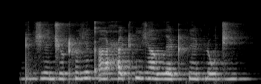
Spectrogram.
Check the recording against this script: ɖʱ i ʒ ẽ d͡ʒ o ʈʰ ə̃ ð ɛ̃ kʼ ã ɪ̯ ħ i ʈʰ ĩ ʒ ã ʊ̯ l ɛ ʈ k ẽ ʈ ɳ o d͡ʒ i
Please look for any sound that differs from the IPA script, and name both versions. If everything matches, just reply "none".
ð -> ʒ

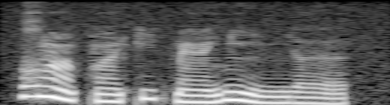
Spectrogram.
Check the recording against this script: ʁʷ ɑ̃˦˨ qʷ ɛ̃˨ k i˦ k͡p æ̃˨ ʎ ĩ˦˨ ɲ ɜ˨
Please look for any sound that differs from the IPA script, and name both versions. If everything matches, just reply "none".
none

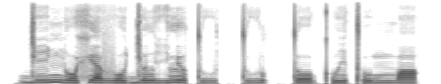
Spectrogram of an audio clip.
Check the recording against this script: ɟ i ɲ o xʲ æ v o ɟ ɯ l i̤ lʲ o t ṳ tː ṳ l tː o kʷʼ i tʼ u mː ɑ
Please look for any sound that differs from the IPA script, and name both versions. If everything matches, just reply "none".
none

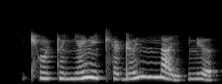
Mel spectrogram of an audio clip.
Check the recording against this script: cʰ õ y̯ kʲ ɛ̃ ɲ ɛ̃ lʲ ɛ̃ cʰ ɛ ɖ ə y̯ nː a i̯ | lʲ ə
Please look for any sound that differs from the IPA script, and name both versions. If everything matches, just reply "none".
kʲ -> t̪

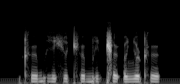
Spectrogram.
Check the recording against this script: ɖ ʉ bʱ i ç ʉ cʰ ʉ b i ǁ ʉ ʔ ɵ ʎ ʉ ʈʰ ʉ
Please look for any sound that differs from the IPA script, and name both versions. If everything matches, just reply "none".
ɖ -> ʈʰ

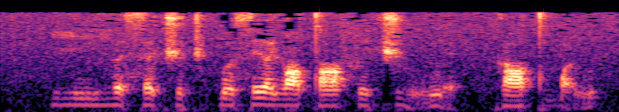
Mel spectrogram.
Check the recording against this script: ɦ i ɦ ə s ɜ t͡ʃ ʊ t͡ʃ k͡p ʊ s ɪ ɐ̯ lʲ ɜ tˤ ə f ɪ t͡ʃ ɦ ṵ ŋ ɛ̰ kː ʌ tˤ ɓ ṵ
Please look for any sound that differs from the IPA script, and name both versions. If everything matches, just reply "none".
none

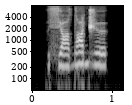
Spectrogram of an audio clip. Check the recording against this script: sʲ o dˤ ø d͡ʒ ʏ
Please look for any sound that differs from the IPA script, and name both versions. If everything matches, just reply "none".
none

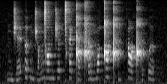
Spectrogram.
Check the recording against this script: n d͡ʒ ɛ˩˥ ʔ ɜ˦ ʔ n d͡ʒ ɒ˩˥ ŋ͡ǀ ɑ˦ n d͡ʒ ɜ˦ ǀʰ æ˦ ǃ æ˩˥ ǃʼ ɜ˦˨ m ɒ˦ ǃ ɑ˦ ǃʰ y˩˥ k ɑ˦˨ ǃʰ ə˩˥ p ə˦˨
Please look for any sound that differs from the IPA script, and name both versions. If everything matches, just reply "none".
y˩˥ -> i˩˥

